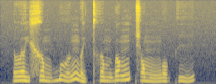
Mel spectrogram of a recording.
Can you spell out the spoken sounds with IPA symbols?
l ə˨˩ j x ə˨˩ m ɓ u˨˩˦ ə̯ ŋ ə˨˩˨ j t̪ʰ ə˨˩ m ɗ ɔ˧˥ ŋ c ɔ˨˩ m ŋ o˨˩ k i˨˩˦

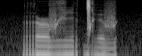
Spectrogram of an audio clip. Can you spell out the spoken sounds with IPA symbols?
r ə˞ v ɣ i r ɡ͡ǀ ɪ v

